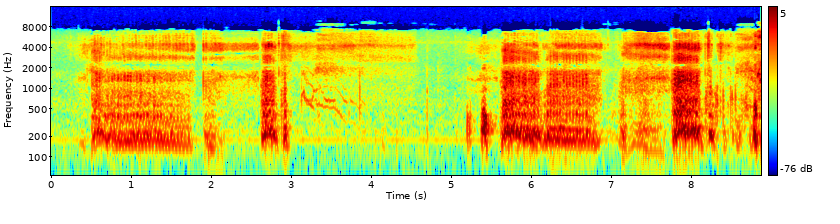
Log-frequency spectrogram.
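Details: Pet Chihuahua growling indoors, long raspy snarling stretches broken by short gaps, with sharp yipping bursts near the end.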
